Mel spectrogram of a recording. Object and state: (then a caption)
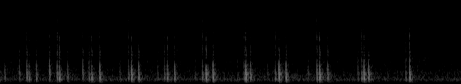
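Wooden table. Fingernails of one hand tap quickly on a large solid wooden tabletop, giving around eighteen short, dry clicks in an uneven rhythm. Each tap dies away almost at once, with a woody, mid-low tone and quiet hiss between strikes.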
